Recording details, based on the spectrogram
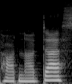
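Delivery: ordinary delivery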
